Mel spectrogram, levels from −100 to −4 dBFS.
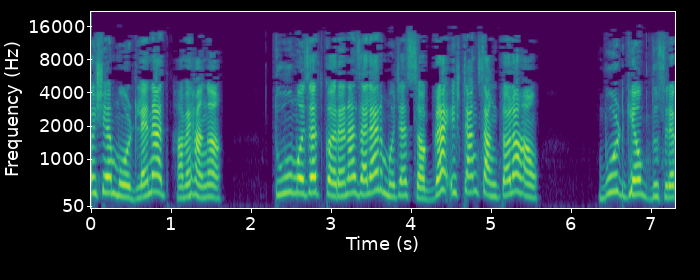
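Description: Pre-echo smears four speech onsets: 2.25–2.30 s before "तूं मजत करना जाल्यार", 2.89–2.93 s before "करना जाल्यार म्हज्या सगळ्या", 4.61–4.66 s, and 6.66–6.70 s. The codec spread block noise ahead of each attack, so a 41–56 ms hiss leads the onset rather than trailing it as reverb would.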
